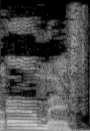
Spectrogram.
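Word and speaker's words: Hermès: Hugo 嘅，系啊，因为佢哋系嗰个 H 系发音噶嘛，就系法文系 H 唔发音噶嘛。 – 哦，咁样样。 – 系啊，就爱马仕噶嘛。 – 即系唔发音嘅 H 啦。 – H 唔发音噶嘛。 – 对。 – 啊，唔系 Hermes 噶嘛。系 Hermes 噶嘛，系咪先？ – 系。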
